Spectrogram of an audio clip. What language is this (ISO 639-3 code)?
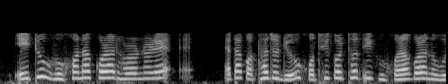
asm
